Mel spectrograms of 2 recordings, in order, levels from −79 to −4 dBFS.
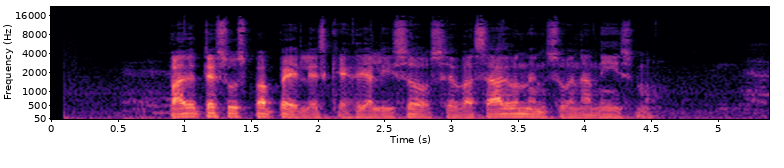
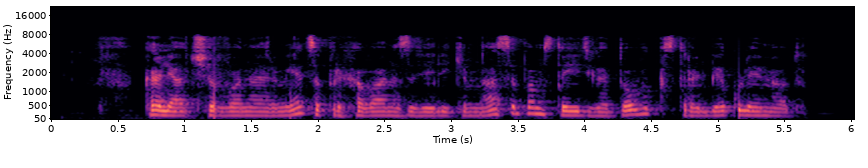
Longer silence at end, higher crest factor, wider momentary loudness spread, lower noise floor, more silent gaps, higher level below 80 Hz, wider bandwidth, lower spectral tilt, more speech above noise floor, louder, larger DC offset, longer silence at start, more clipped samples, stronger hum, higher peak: second, 0 s vs 0.4 s; about the same, 22 dB vs 20 dB; about the same, 10 LU vs 12 LU; second, -49 dBFS vs -54 dBFS; neither; first, -42 dBFS vs -66 dBFS; first, 16 kHz vs 8.4 kHz; about the same, -4.5 dB/octave vs -3.5 dB/octave; about the same, 24 dB vs 21 dB; first, -25 LUFS vs -33 LUFS; neither; second, 0.1 s vs 0.35 s; neither; neither; first, -4 dBFS vs -12 dBFS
